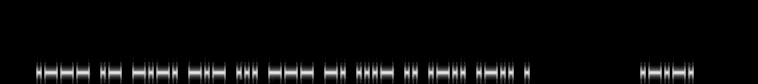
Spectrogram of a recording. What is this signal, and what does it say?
Morse code, heard as a keyed tone, about 30 wpm, 550 Hz. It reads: JACKSONVILLE <AR>
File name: Ultimate Word List / 30WPM Ultimate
